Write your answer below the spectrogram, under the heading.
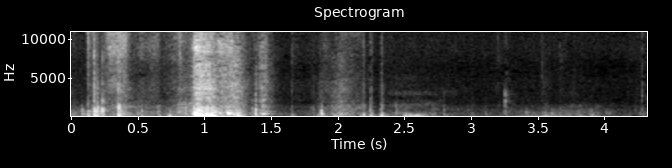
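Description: A sheet of paper rustling as a letter is handled and passed over. The rustling is loudest in the first second and a half, then thins to a few soft clicks and knocks.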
